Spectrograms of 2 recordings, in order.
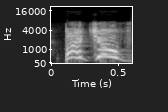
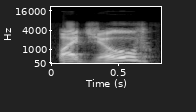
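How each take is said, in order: First: High mock-British exclamation; startled, hammed-up British; Urania Umbra. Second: Said in the usual way. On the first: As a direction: cry out "By Jove" in a high British voice. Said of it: "pretending to be British".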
